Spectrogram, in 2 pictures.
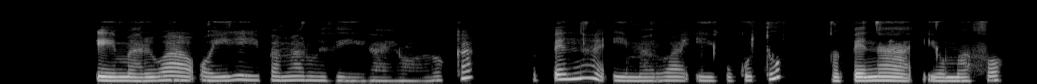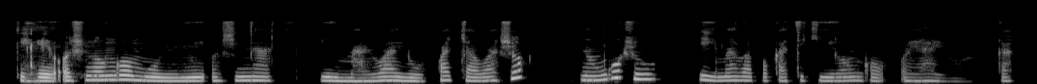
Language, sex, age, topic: Oshiwambo, female, 25-35, finance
